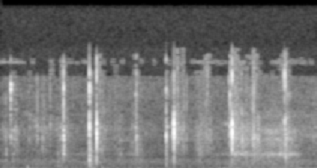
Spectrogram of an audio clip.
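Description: Near silence, with a few faint soft ticks as a ball stylus presses die-cut card leaves into a foam shaping mat.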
